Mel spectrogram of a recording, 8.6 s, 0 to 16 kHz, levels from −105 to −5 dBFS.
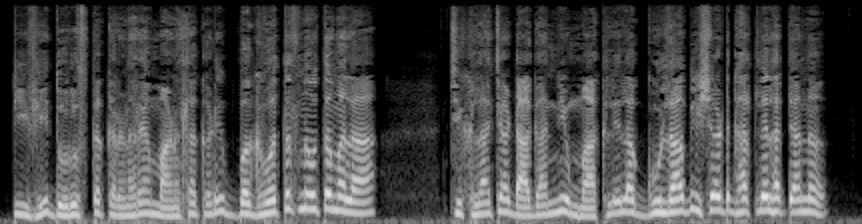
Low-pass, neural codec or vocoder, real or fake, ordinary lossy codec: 14.4 kHz; vocoder, 44.1 kHz, 128 mel bands every 256 samples, BigVGAN v2; fake; AAC, 48 kbps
